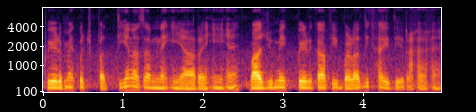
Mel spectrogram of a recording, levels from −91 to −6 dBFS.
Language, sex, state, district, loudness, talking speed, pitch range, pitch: Hindi, male, West Bengal, Malda, -20 LUFS, 230 wpm, 105-115 Hz, 110 Hz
